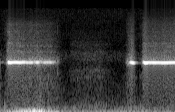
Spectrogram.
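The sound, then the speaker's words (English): A person whistles in imitation of a Mississippi kite's two-part call: a steady, sustained high whistle, a pause, then a brief short note followed by another long, level whistle. “my major question was the sound of a Mississippi kite. Yeah, yes, it's a whistle. It's a almost a two-part whistle, like a”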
